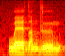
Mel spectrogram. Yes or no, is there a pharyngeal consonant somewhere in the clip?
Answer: no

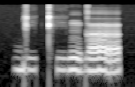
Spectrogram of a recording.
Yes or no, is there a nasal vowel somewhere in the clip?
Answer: no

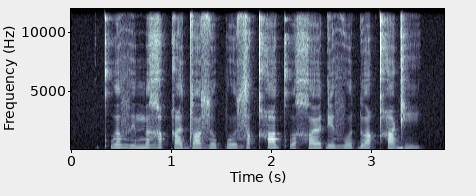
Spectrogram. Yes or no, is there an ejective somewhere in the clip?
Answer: yes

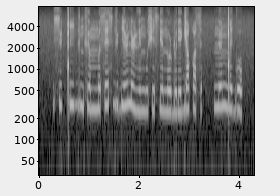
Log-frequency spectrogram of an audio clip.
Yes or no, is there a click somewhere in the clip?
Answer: yes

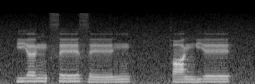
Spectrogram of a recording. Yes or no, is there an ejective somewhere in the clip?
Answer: no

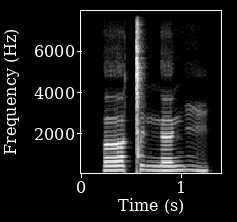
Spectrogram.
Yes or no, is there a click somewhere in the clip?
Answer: yes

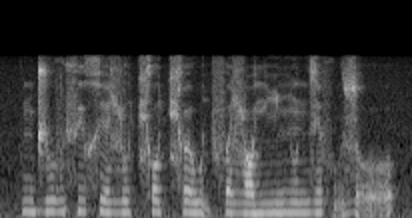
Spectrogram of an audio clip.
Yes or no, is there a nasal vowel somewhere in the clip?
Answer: yes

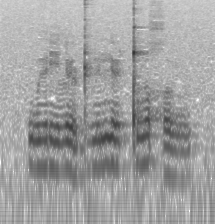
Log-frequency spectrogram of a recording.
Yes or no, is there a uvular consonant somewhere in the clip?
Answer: yes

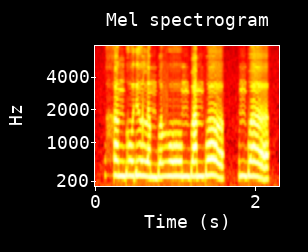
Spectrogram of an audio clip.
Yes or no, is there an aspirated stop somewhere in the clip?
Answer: no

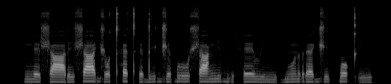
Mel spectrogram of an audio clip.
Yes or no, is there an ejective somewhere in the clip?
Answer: yes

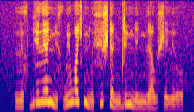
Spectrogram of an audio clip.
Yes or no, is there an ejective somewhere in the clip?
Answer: no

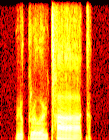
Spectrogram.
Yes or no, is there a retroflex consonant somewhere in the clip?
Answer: yes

